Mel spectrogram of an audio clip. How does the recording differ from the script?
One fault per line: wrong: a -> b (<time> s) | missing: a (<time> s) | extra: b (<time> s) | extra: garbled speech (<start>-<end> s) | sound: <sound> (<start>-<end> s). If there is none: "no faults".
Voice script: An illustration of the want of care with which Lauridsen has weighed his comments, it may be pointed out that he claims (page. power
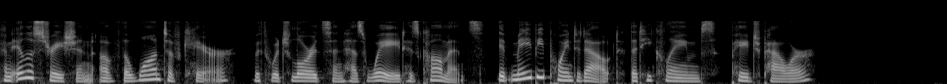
no faults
